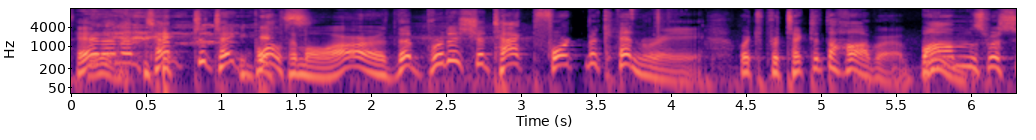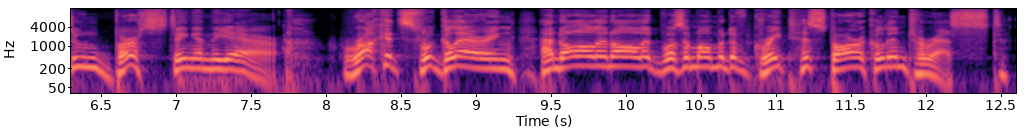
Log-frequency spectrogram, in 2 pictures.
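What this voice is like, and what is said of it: Put-on American historical narrator accent. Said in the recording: “I'm trying to do that. You remember we did that ages ago, the American historical ha-ha accent.”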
